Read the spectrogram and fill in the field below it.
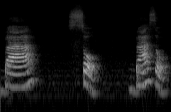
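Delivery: Ba, then so, then Baso joined, open a vowels; syllable by syllable. Shown as a demonstration. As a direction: split Baso into ba and so, then blend. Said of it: "Look at this one".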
